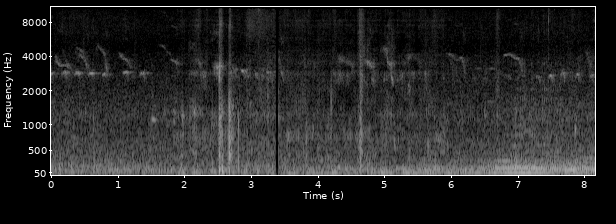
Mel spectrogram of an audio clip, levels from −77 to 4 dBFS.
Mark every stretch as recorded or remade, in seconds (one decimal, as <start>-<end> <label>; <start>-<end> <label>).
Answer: 0.0-1.9 recorded; 1.9-2.7 remade; 2.7-3.5 recorded; 3.5-5.9 remade; 5.9-8.2 recorded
